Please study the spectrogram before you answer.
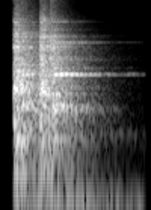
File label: barbell heavy plates replace rack; sport freizeit; fitnessstudio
